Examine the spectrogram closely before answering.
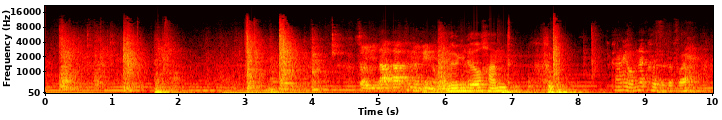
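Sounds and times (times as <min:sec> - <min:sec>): low background music drone: 0:00.0 - 0:10.0.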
